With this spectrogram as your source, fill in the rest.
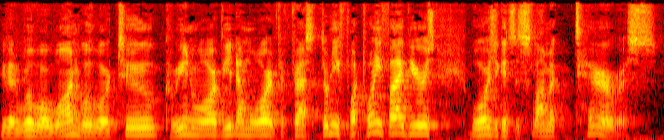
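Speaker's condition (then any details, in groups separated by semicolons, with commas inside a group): No condition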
